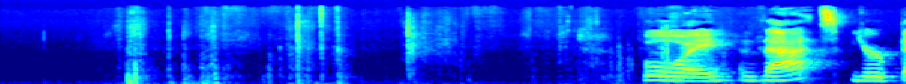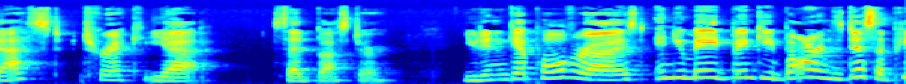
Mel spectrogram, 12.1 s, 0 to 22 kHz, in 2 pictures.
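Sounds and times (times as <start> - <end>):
book pages turning: 0.7 - 4.4.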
